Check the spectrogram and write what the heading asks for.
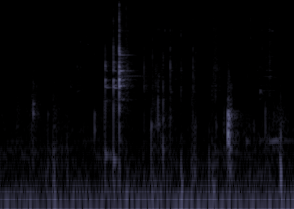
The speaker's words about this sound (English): Actually, let me just take a sip of water real quick, if you don't mind. Excuse me.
